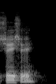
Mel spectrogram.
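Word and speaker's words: 谢谢: from my time in Asia in Mandarin is "xie xie." Is that how you say thank you? Is it "xie xie"? Yeah, that's right. You got it right. How do you pronounce?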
